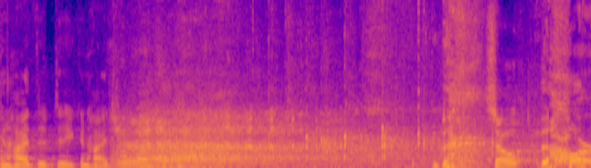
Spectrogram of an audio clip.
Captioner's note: laughter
